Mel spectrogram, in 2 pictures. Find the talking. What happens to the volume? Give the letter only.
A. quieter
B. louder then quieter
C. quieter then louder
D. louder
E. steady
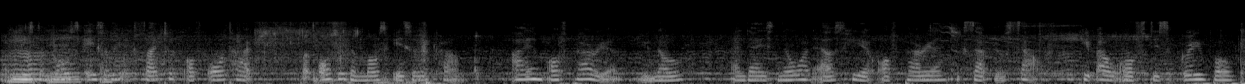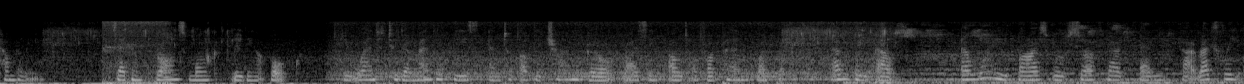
E.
